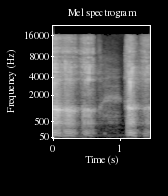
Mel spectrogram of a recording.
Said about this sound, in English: Pig. Oink. Oink. Oink. Oink.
